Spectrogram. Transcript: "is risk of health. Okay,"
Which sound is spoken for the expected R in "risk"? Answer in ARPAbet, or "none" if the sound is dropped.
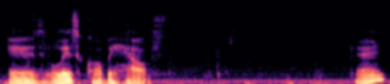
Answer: L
